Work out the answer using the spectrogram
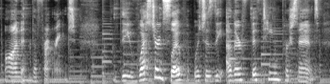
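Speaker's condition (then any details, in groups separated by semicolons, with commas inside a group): No condition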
